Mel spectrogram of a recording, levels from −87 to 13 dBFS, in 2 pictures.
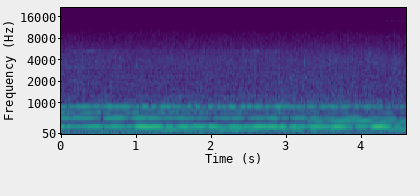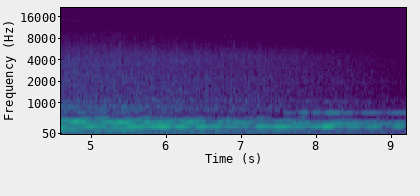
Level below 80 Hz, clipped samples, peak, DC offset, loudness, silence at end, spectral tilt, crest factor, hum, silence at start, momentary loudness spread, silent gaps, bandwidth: -60 dBFS; under 0.1%; -20 dBFS; under 0.1%; -34 LUFS; 0 s; -7.5 dB/octave; 14 dB; none; 0 s; 13 LU; none; 9.2 kHz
